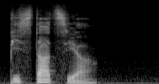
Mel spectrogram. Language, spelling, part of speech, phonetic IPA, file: Polish, pistacja, noun, [pʲiˈstat͡sʲja], Pl-pistacja.ogg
